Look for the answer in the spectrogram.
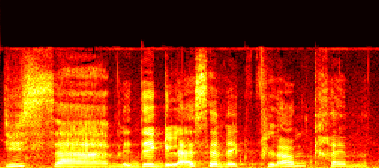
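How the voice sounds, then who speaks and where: Bright, high-voiced cartoon hospital lady. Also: unhurried, gravelly, slight background noise, heavily acted. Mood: cheerful. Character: adult female animal hospital worker, gentle and independent. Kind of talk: French children's cartoon dubbing.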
